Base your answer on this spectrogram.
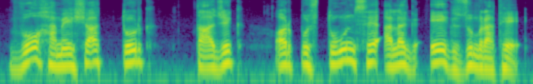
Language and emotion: Urdu, neutral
